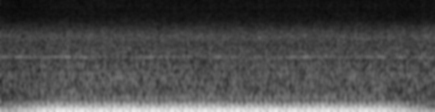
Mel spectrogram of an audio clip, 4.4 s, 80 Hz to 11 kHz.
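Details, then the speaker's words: Supercharged Mini Cooper S, off the road over 3 years, started after correcting coil packs fitted to the wrong cylinders, with the exhaust blow welded up: a smooth, even idle with no exhaust chuffing; it sounds healthy. "Sounds pretty nice. I've got to be honest."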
